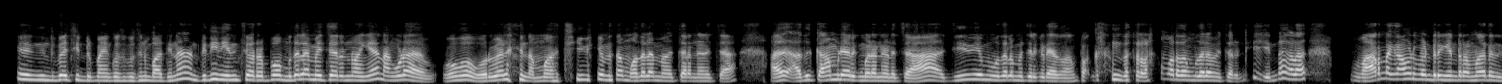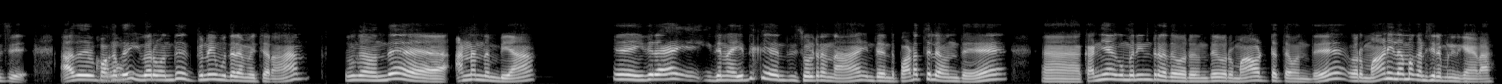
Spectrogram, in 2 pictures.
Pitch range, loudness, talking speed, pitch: 175-225 Hz, -15 LUFS, 130 wpm, 200 Hz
